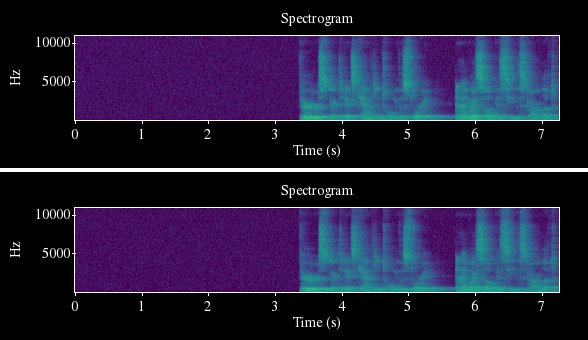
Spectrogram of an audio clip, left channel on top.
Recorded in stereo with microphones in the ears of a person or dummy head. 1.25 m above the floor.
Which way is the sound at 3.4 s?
15° left (ahead or behind).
